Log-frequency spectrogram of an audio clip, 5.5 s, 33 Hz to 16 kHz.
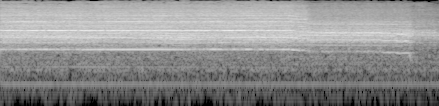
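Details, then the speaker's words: U809 Air Attack toy RC helicopter after LiPo change: thin high motor whine that sags and fades as a pinion gear slips on the motor shaft; fix is super-gluing the pinions back on. "one of those Motors is slipping isn't it we can hear it whining"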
